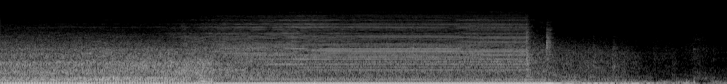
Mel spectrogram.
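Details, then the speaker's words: Road grader with rebuilt Cummins 8.3 diesel, pump drive removed from crankshaft rear to cure a knock: smooth, even diesel rumble at steady speed with no knock, then shut off and winds down; hard starting still unsolved. "Yeah, you just love to hear them run after you get them done."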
